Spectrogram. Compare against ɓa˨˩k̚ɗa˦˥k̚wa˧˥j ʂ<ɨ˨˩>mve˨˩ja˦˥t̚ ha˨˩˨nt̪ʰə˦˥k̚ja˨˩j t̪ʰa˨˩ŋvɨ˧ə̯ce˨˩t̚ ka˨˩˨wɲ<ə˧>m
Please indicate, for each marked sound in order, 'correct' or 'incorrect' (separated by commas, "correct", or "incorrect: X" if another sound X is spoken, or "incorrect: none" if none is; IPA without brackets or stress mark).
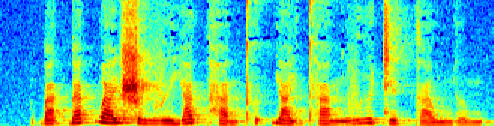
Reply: incorrect: ə˨˩, incorrect: ə˨˩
